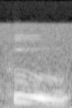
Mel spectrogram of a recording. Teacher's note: the w is silent the w h sounds like h and the o sounds like ooh double o who the u sound as in school all right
